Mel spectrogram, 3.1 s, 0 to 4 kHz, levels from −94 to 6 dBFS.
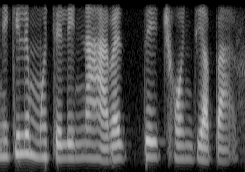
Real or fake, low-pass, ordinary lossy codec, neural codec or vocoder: real; 3.6 kHz; none; none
